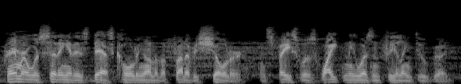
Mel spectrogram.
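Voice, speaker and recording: A very low-pitched, hard-boiled American private eye acted out by a man, narrating in terse, deadpan wisecracks. It is a 1940s radio detective play on a dull vintage recording, with music behind. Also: fast, lightly acted. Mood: dry, wry.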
